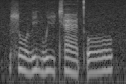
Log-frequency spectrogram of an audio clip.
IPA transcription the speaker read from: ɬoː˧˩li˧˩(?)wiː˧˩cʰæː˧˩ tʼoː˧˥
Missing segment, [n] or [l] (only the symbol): n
